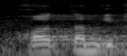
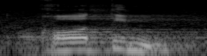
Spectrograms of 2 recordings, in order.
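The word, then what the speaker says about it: خاتم: inienut ya orang Ahmadiyah khotam itu arti cincin bacanya bukan khotami tapi khatim khotim cincin dari cincin Nabi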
